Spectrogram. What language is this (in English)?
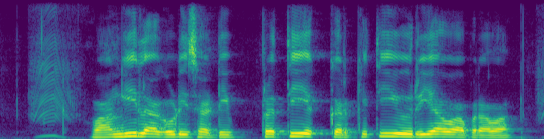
Marathi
